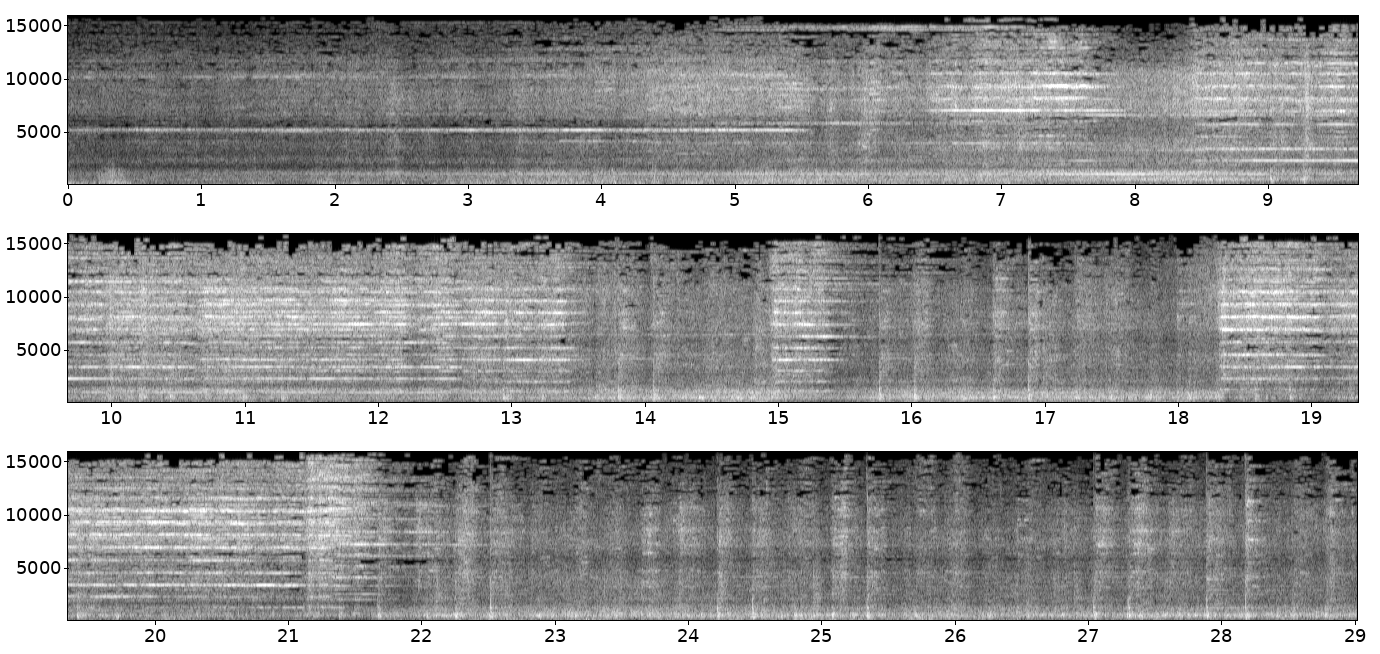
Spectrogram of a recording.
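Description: Container wagons of a freight train rolling past on a curve, their wheels squealing in several high, shifting tones over roughly the first twenty seconds, above a steady rumble and clatter of wheels on rail that continues after the squeal stops.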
